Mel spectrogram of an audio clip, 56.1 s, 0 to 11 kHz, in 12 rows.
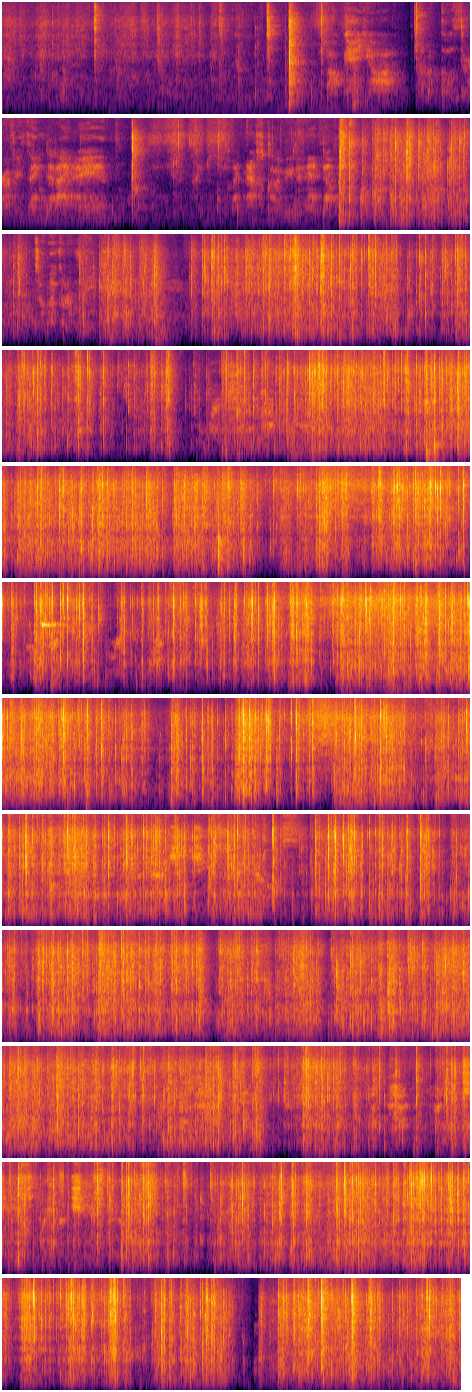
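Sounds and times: plastic snack bags crinkling: 6.4s - 56.0s.

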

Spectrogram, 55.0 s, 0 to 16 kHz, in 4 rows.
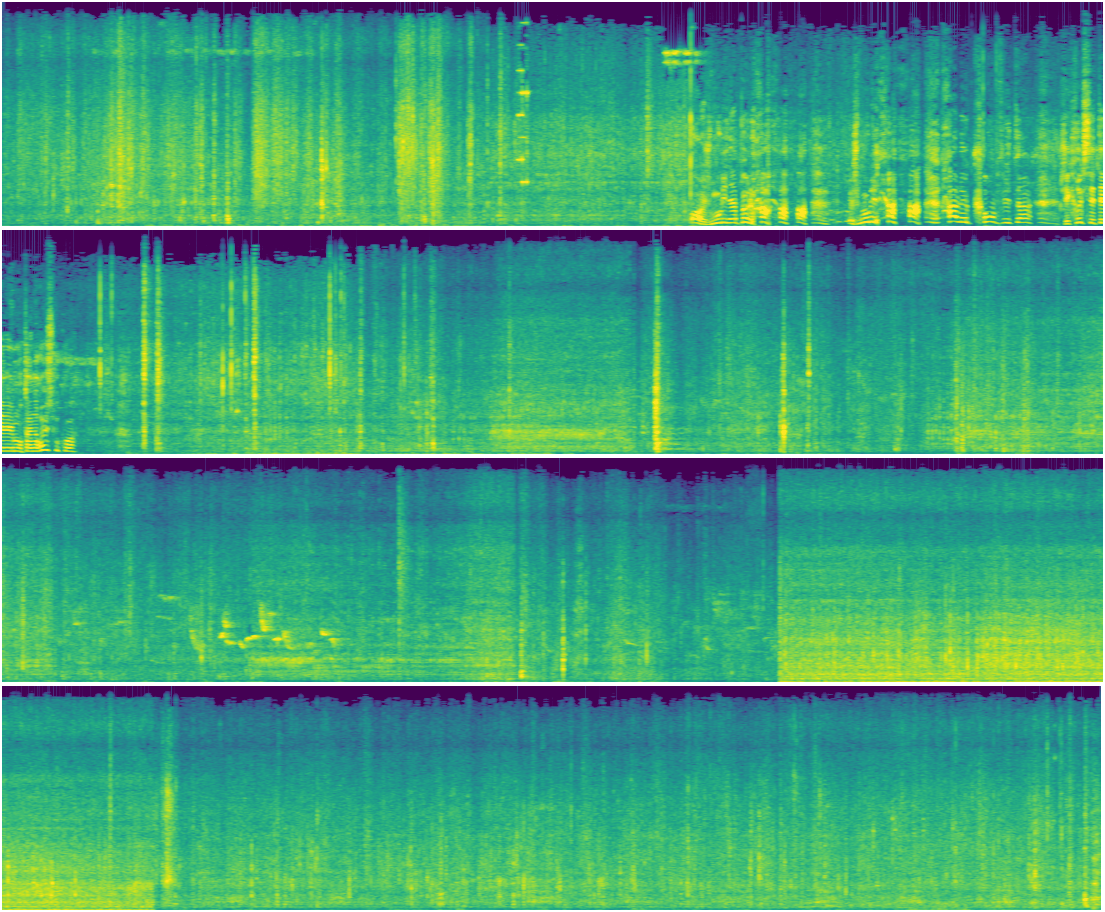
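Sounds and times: bike rattling: 0.0s - 55.0s
bike tyres rolling on gravel: 0.0s - 55.0s.

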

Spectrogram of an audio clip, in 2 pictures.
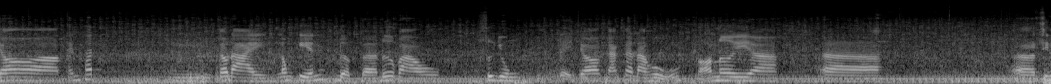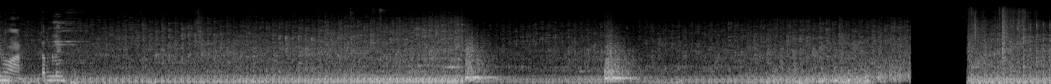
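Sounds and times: motor engine running: 0.0s - 19.6s, 20.2s - 21.0s.

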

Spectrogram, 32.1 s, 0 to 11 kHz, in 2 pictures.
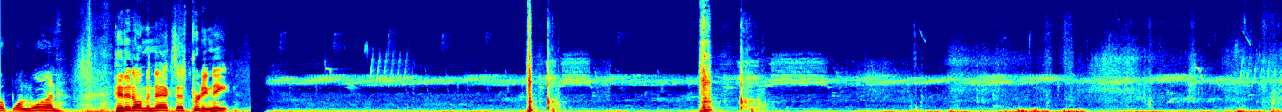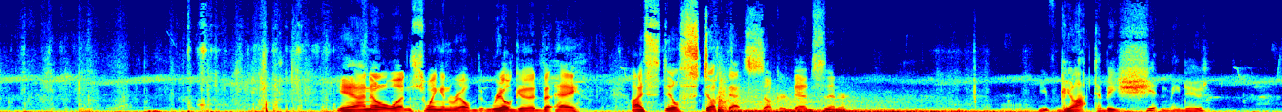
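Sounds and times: arrow shots cracking: 6.6s - 7.1s, 8.8s - 9.7s, 25.0s - 28.9s.

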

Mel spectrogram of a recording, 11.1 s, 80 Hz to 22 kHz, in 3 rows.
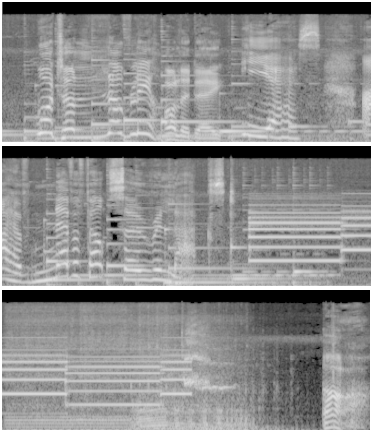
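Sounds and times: cartoon two-tone police siren: 6.1s - 9.8s.

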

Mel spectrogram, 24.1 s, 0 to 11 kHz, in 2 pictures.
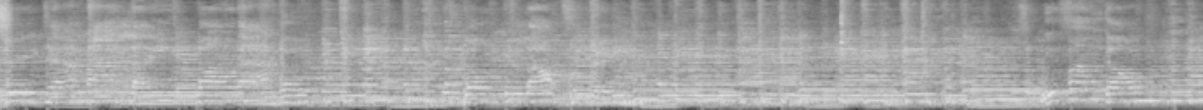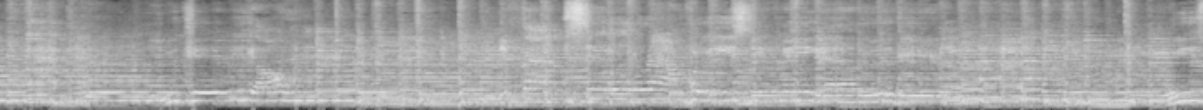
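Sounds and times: live band playing: 0.0s - 24.0s.

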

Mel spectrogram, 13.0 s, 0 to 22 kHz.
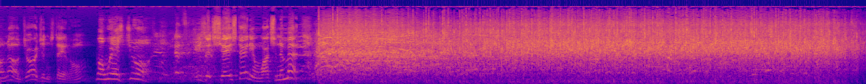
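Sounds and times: studio audience applauding: 4.7s - 13.0s.

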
